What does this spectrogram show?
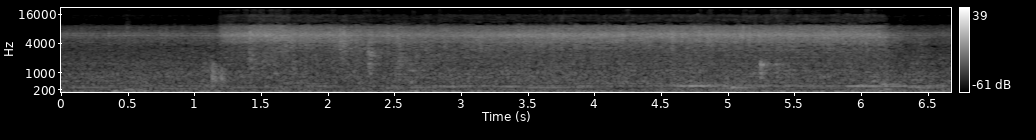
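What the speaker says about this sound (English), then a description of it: "I'm going to add a little bit more water." Water streams into a cooking pot of vegetable makhani gravy as a steady, fairly loud hiss lasting about five seconds. It starts and stops abruptly, and no one talks over it.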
